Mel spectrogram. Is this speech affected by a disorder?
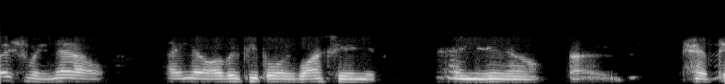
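Yes: cerebral palsy; speech affected.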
